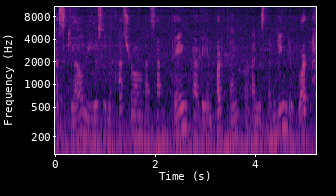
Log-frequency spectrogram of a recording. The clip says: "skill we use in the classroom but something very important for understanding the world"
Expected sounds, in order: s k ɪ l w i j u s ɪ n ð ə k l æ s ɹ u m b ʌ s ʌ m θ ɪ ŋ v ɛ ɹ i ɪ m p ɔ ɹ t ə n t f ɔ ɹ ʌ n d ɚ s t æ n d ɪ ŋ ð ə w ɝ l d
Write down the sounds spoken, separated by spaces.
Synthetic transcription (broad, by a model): s k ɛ l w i j u s ɪ n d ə k l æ s ɹ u m b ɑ s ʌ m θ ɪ ŋ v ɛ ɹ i ɪ m p ɔ ɹ t ə n t f ɔ ɹ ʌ n d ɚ s t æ n d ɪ ŋ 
